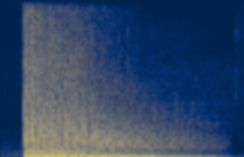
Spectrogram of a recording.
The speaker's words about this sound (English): And then there's a large explosion. Yeah. There's a very large explosion.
